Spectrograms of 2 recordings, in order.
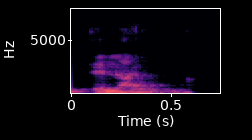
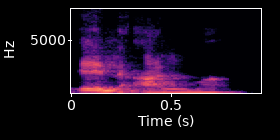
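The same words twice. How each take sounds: First: El alma softly run together as one word; joined article. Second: El alma split, el given its own stress before a break; separated article. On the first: Teacher gives correct version, el alma as a single word. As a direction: link el into alma, only alma accented, softer. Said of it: "Como si fuera una sola". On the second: Teacher shows what is never said, el alma broken apart. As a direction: detach el from alma, accenting both words. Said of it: "Nunca podemos decir el alma". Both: Shown as a demonstration.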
